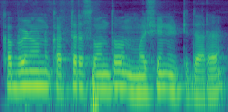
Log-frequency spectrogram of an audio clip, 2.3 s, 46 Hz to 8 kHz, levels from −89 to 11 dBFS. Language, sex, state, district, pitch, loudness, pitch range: Kannada, male, Karnataka, Koppal, 135 Hz, -14 LUFS, 125-145 Hz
